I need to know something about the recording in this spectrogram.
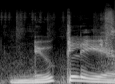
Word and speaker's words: nuclear: meaning to nuclear family nuclear it's pronounced nuclear Lucas has it out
